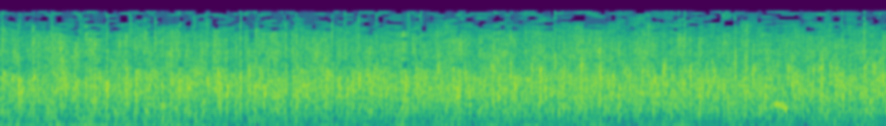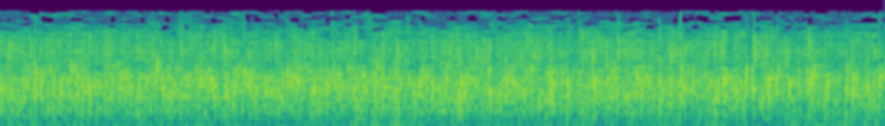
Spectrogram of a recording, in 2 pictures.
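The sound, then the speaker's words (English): An audience in Bossier stands and applauds first responders (police officers, firefighters): a dense, even wash of clapping that holds at a steady loudness for about twelve seconds without fading. “Could you stand and give them a round of applause, please?”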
